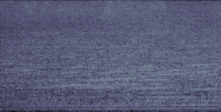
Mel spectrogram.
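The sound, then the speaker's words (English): A bus speeding off down a street: a loud, steady engine drone with a low humming tone under a broad roar, holding even throughout. “he shifts his gaze to the bus and darts to his feet. It speeds off down the street.”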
